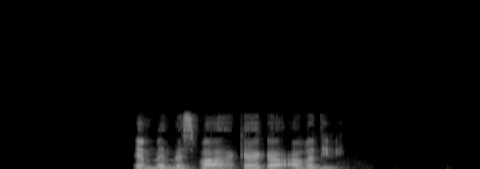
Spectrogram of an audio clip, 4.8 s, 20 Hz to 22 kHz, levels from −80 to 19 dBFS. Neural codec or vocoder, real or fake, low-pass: none; real; 7.2 kHz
